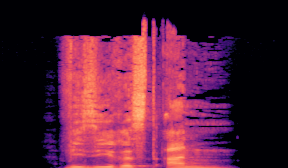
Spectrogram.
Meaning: second-person singular subjunctive I of anvisieren
- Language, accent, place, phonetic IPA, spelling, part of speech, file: German, Germany, Berlin, [viˌziːʁəst ˈan], visierest an, verb, De-visierest an.ogg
